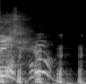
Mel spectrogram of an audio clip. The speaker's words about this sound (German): Oh Gesundheit. Ähm, Gesundheit.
